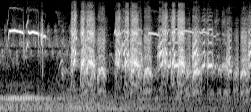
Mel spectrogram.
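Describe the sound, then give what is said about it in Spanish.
A busy chorus of birds in winter in the lower Rio Grande Valley, Texas, calls without pause, with thin high whistled notes at first, then loud harsh chattering and squawking bursts overlapping one another, over a low steady background murmur. “Sonidos invernales del Valle del Río Grande bajo”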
